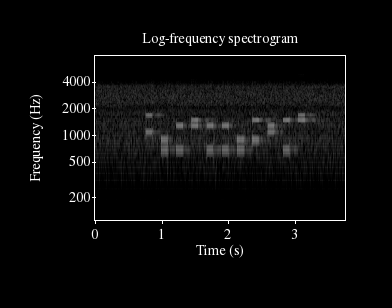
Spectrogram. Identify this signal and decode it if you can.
Multi-frequency trunk signalling (R1, as on North American trunks), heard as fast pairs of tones, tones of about 100 ms, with phone line noise and room echo. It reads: KP 140441867 ST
